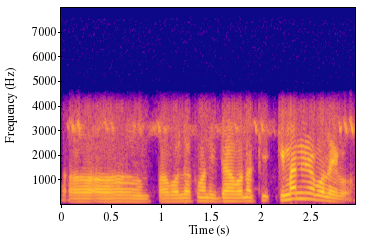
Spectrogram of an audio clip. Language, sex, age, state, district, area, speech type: Assamese, male, 18-30, Assam, Golaghat, rural, conversation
